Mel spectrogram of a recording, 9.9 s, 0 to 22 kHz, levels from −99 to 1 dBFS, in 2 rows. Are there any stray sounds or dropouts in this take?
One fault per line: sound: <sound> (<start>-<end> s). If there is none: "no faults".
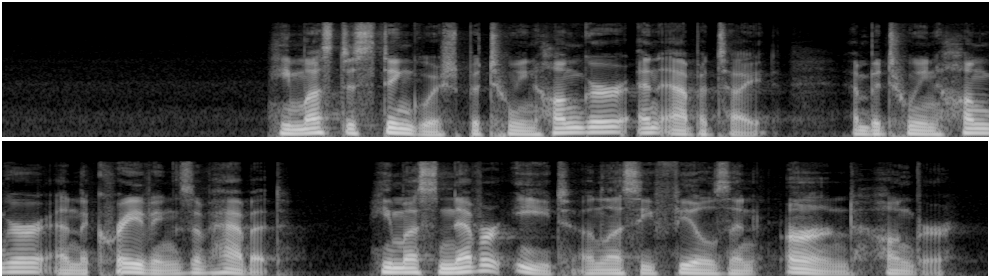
no faults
